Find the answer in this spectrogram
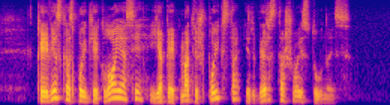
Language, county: Lithuanian, Alytus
